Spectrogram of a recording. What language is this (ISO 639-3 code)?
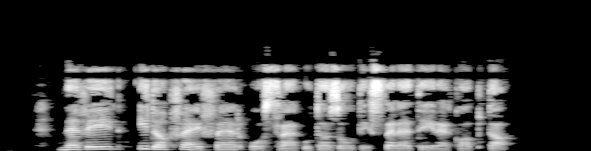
hun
